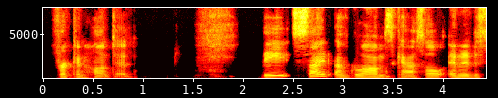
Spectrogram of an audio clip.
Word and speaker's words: Glamis: The site of Glom's Castle, and it is spelled Glamus, but pronounced Gloms. So, if you try to look it up, it's G L A M I S, but it is pronounced Gloms.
